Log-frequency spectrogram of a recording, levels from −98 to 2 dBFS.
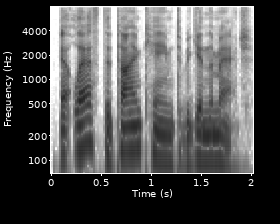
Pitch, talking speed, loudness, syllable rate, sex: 105 Hz, 265 wpm, -20 LUFS, 5.4 syllables/s, male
